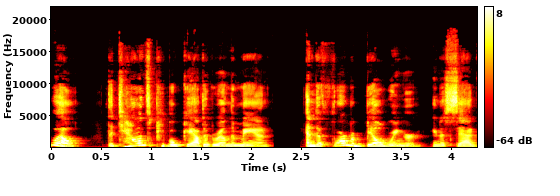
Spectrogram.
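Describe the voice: Over a quiet background, the speaker does plain reading aloud.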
